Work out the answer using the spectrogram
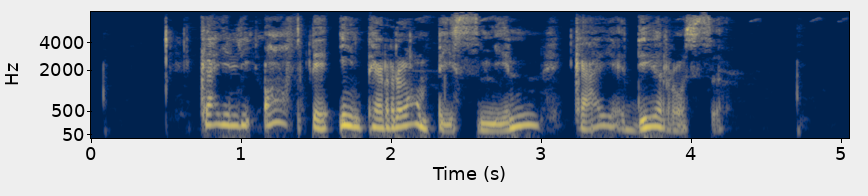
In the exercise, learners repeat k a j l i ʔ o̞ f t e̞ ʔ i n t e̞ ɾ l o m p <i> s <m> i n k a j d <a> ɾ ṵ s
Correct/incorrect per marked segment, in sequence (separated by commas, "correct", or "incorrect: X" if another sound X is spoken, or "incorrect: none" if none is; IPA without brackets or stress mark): correct, correct, incorrect: i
